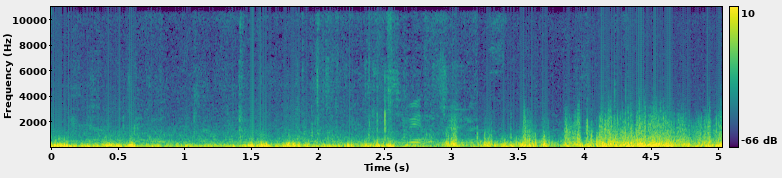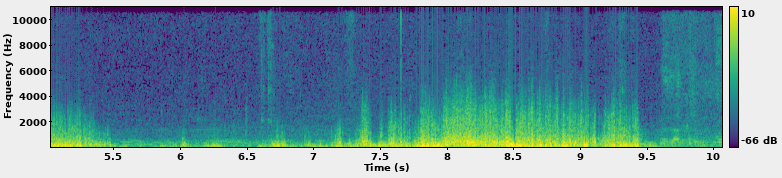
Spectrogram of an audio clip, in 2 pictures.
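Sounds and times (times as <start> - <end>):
wind buffeting microphone: 0.0 - 9.7.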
